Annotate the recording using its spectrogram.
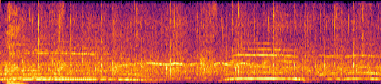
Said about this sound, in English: Stop clapping each other and just receive the clap for yourselves, ladies. Anytime you get women to clap, they'll clap for everyone else as well.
